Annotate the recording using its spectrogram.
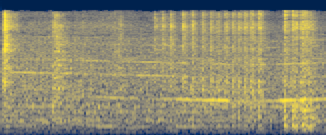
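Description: Handling noise as a paper booklet is reached for and picked up: a couple of brief rustles, then a rapid fine ticking rustle in the second second.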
